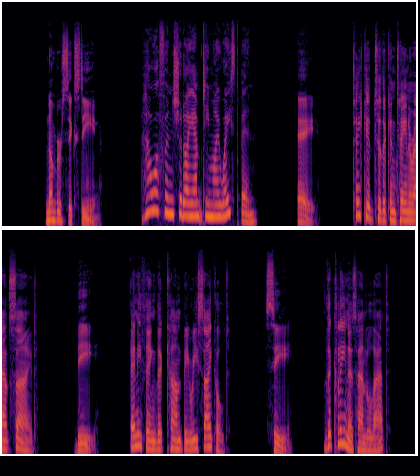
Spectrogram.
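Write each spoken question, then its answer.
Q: How often should I empty my waste bin?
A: C: The cleaners handle that.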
